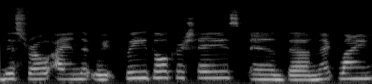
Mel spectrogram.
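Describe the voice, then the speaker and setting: Moderate pace from a woman with a Spanish accent, high in pitch with ordinary pitch variation. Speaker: crochet content creator. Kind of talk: tutorial; casual chat.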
